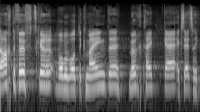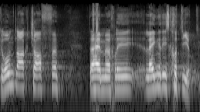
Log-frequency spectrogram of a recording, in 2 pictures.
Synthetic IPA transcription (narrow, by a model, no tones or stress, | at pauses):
ɑχtəfʏnft͡sɡ̥əɾʋoməʋɔt̚dəkmaɪndəmøɡlɪχkʰaɪt̚ɡ̥æːʔəksɛt͡slɪχiɡ̥ʁʊndlɑːɡ̥t͡sʃɑfə | d̥ɑːhɛtməχlilɛŋːədiskʰutiːt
